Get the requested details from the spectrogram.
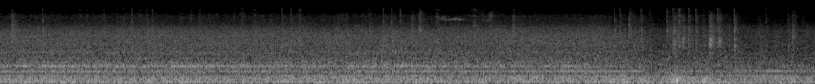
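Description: A bus engine hums steadily while driving on a highway.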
